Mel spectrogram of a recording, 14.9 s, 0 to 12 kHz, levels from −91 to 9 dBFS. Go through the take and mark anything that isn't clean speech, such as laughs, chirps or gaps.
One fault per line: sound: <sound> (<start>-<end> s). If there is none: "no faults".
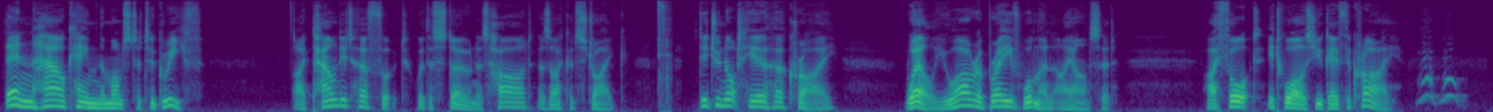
sound: tap (6.6-6.7 s)
sound: bark (14.1-14.7 s)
